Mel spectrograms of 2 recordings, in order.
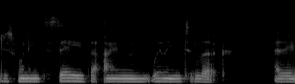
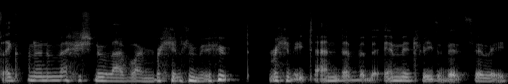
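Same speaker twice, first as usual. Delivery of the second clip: loud, giggling, laughing through the words; 4 semitones higher, 5 dB louder than usual. Describing emotional imagery that feels silly, laughing while talking. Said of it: "sorry for laughing".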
